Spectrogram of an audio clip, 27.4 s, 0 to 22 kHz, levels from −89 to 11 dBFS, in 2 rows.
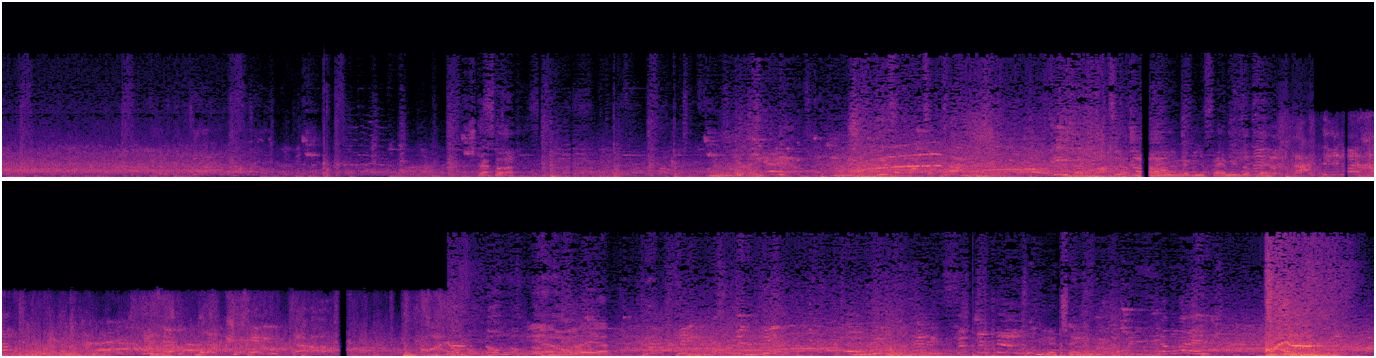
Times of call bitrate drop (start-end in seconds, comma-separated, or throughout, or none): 12.74-18.73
